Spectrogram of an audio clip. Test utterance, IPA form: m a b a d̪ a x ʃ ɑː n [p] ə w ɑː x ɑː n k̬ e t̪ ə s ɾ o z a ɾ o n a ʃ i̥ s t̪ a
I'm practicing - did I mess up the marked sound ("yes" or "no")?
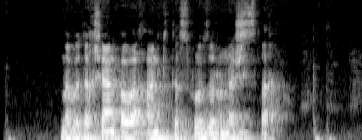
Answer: no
